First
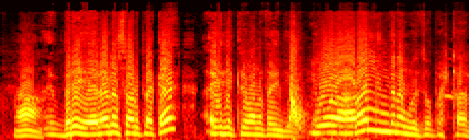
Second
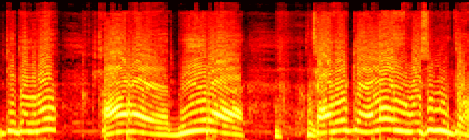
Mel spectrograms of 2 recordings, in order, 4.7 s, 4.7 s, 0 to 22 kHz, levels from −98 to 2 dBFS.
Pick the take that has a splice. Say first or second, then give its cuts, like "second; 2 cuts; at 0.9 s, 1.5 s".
first; 2 cuts; at 2.0 s, 3.1 s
